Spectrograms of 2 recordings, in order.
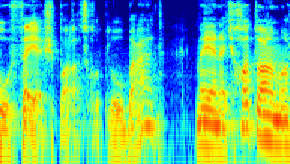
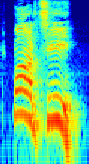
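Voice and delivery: high, loud urgent call; panting; 8 dB louder than usual. A narrator's reading. Fanny calls Marci mid-battle, urgent and winded. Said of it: "lihegett Fanny".

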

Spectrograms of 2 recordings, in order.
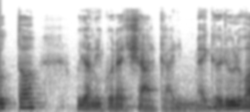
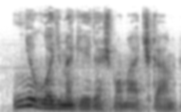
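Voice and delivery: ordinary delivery

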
